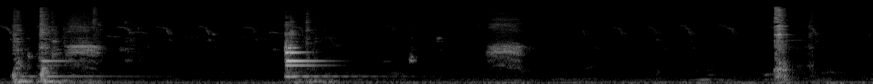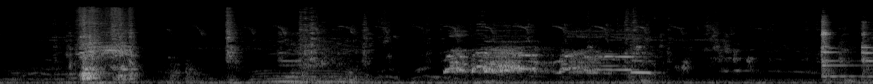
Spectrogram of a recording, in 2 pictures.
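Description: Chickens clucking and a rooster crowing, with small birds chirping and a couple of sharp knocks.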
